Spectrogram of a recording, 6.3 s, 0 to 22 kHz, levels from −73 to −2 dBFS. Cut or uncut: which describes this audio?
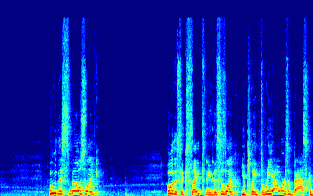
cut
